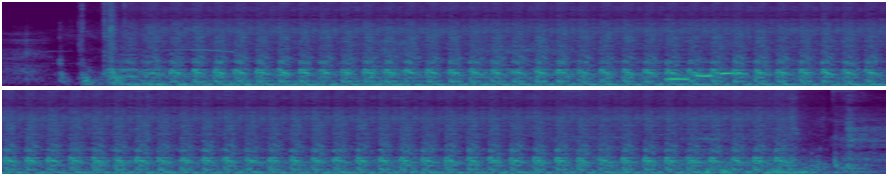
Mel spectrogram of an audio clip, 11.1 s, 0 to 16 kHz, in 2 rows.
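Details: 2009 Mini Cooper R56 (stated as 1.4 and as 1.6 litre), about 50k, plugs cleaned: even starter cranking for about ten seconds without firing; codes showed inlet and exhaust camshaft sensor faults, and it started after both sensors were replaced.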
